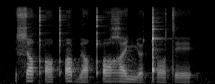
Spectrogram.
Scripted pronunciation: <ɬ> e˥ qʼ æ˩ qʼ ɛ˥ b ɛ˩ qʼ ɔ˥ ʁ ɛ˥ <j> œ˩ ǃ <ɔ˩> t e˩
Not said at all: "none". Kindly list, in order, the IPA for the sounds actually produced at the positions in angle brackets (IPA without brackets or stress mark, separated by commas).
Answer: ɬ, ɲ, ɔ˩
